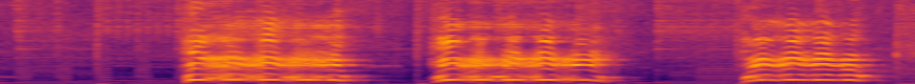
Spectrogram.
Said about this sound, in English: That's a goose.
